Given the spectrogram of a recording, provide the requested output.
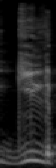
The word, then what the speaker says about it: guild: अब भाई यहाँ पे जी से तो ग होता है, ग लिखेंगे। यू का प्रयोग छोड़ेंगे, आई का प्रयोग छोटी की मात्रा, एल से आधा ल होता है, डी से ड, तो क्या पढ़ेंगे दोस्तों, GUILD, गिल्ड पढ़ते हैं क्या दोस्तों, गिल्ड पढ़ेंगे।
